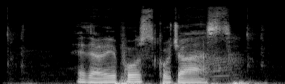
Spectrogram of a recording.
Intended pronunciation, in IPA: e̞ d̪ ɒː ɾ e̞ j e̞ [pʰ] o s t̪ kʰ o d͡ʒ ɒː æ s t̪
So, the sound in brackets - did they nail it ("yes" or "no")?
yes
